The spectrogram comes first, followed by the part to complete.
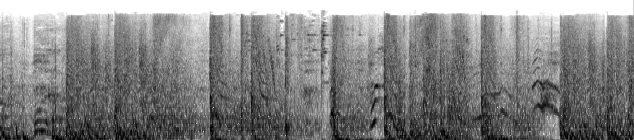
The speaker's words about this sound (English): Everyone apart from Sam is shot down.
